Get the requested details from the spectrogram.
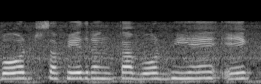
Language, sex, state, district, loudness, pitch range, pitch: Hindi, female, Uttar Pradesh, Lucknow, -15 LUFS, 265-275 Hz, 275 Hz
